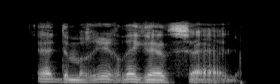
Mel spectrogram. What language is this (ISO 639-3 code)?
kab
